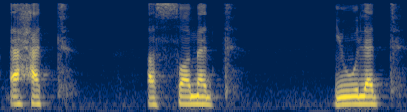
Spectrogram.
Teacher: الدال عندك مهموسة، يعني ما معنى مهموسة؟ يعني يخرج معها هواء ولا تقلقلها، أنت تقول أحد الصمد يولد، لا تقول يولد، هذا هو الصحيح المفترض أن تقول أحد الصمد يولد.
